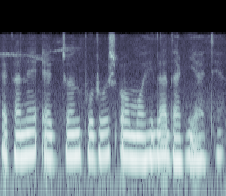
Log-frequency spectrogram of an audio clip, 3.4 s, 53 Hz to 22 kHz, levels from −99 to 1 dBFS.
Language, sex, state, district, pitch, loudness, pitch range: Bengali, female, Assam, Hailakandi, 175 Hz, -12 LUFS, 170-185 Hz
